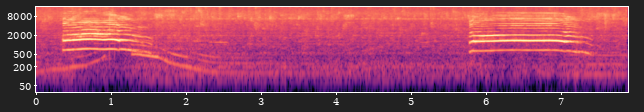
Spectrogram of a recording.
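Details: Village cat (kucing kampung) at night, two loud, long meows about five seconds apart: the first swoops up, holds, then slides steeply down into a low moan; the second is steadier and ends with a downward bend.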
